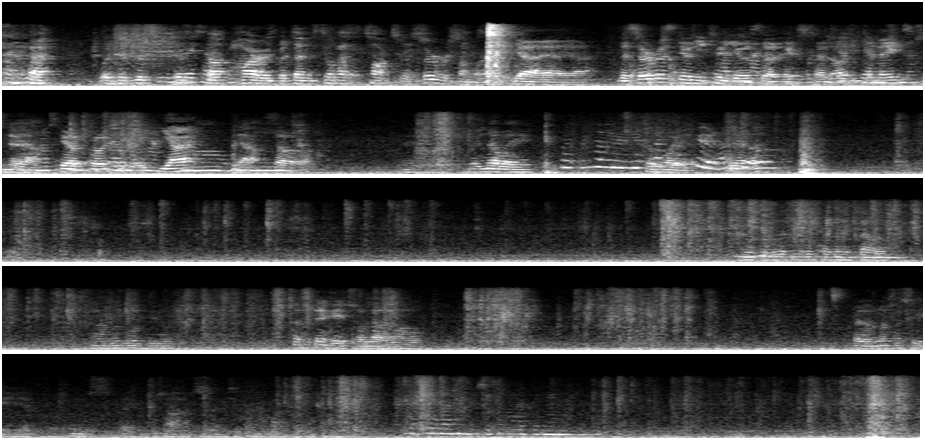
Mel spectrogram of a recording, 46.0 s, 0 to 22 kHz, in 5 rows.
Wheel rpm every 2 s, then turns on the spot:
0, 0, 0, 0, 0, 0, 0, 0, 0, 0, 0, 0, 0, 0, 0, 0, 0, 0, 0, 0, 0, 0, 0.
none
